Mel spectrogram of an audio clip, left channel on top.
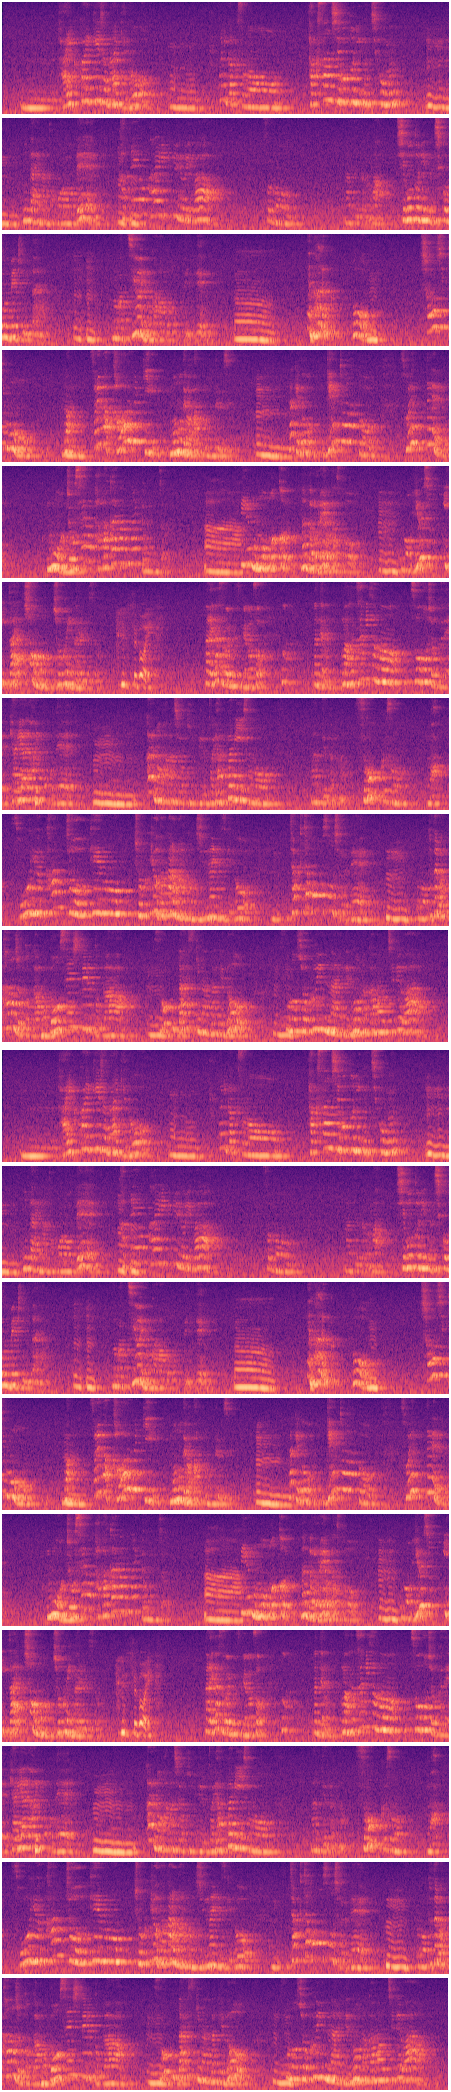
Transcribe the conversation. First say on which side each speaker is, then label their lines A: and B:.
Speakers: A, on the right (about 80°); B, on the right (about 65°).
A: うーん、体育会系じゃないけど、
B: うんうん
A: とにかくその、たくさん仕事に打ち込む
B: うんうん
A: みたいなところで、
B: うんうんうん
A: 家庭を顧みるよりは、その、なんて言うんだろうな、仕事に打ち込むべきみたいな
B: うん
A: のが強いのかなと思っていて、
B: うんうん
A: ってなると、
B: 確かにうん
A: 正直もう、
B: うん
A: まあ、それが変わるべきものではあると思ってるんですよ。
B: うんうんうんうん
A: だけど、現状だと、それって、もう女性は戦えなくないって思っちゃう。
B: ああ
A: っていうのも、もっと、なんだろう、例を出すと、
B: うん
A: この友人に財務省の職員がいるんですよ。
B: うんすごい
A: 彼がすごいんですけど、そう。なんていうの、まあ普通にその総合職でキャリアで入った子で、
B: うんうんうん
A: 彼の話を聞いてると、やっぱりその、なんていうんだろうな、すごくその、まあ、そういう官庁系の職業だからなのかもしれないんですけど、
B: うん
A: めちゃくちゃホモソーシャルで、
B: うんうん
A: その、例えば彼女とかもう同棲してるとか、
B: うん
A: すごく大好きなんだけど、
B: うんうんうん
A: その職員内での仲間内では、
